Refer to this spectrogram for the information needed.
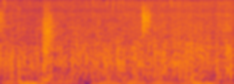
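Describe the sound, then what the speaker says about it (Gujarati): Heavy rain drums steadily on surfaces outdoors, a loud close wash of patter with occasional low knocks and bumps beneath it. "જોઈ શકો છો અત્યારે વરસાદ ખૂબ જ છે."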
